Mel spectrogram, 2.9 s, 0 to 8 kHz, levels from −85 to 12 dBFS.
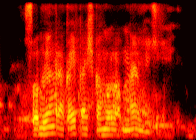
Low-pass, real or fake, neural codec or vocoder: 7.2 kHz; fake; codec, 16 kHz, 2 kbps, FreqCodec, smaller model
